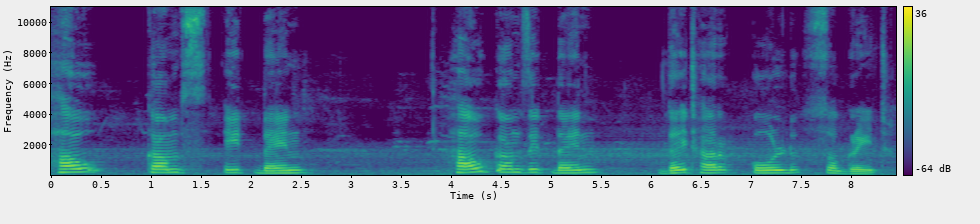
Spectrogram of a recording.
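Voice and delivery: drawn-out, lifted reading of "How comes it then"; slow, deliberate poem reading; slow poem recitation. Shown as a demonstration. Teacher recites poem line.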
